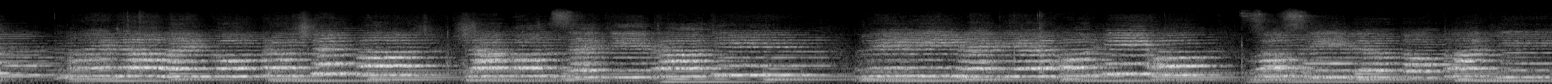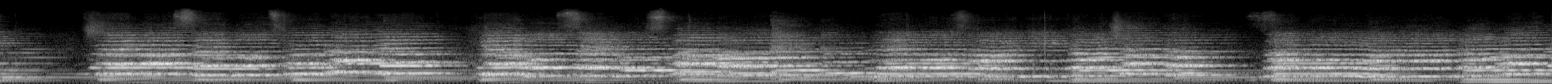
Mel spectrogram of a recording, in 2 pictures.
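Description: A women's folk choir singing a song in phrases of about four seconds each, with short breaks between phrases and low held notes underneath.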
